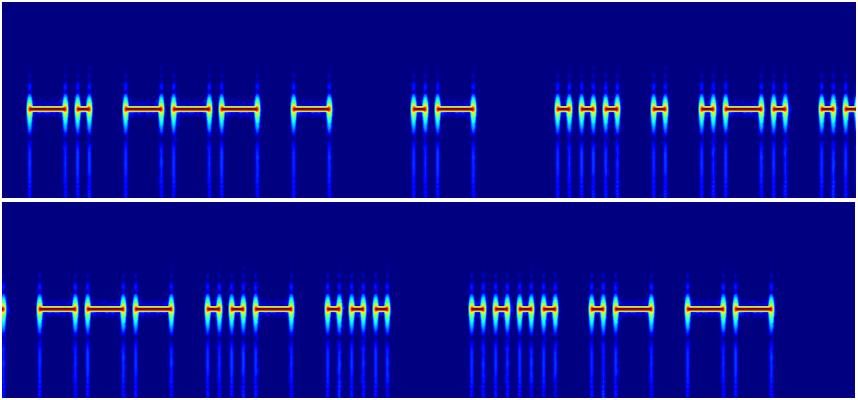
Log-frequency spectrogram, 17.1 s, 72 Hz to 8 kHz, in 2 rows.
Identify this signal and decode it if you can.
Morse code, heard as a keyed tone, about 10 wpm, 610 Hz. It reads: NOT A SERIOUS HAM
